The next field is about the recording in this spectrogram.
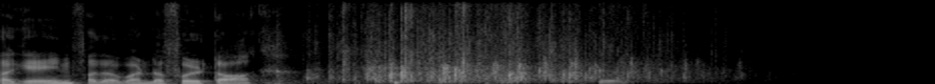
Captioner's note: applause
